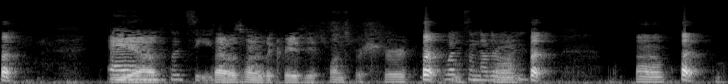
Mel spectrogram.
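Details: Adult man with Tourette syndrome, with vocal and sexual tics including coprolalia: Tourette syndrome (vocal tics).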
